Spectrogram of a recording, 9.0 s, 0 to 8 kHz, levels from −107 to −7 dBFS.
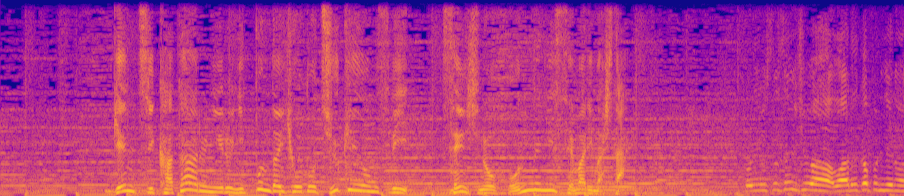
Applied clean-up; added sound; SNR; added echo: none; none; none; none.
